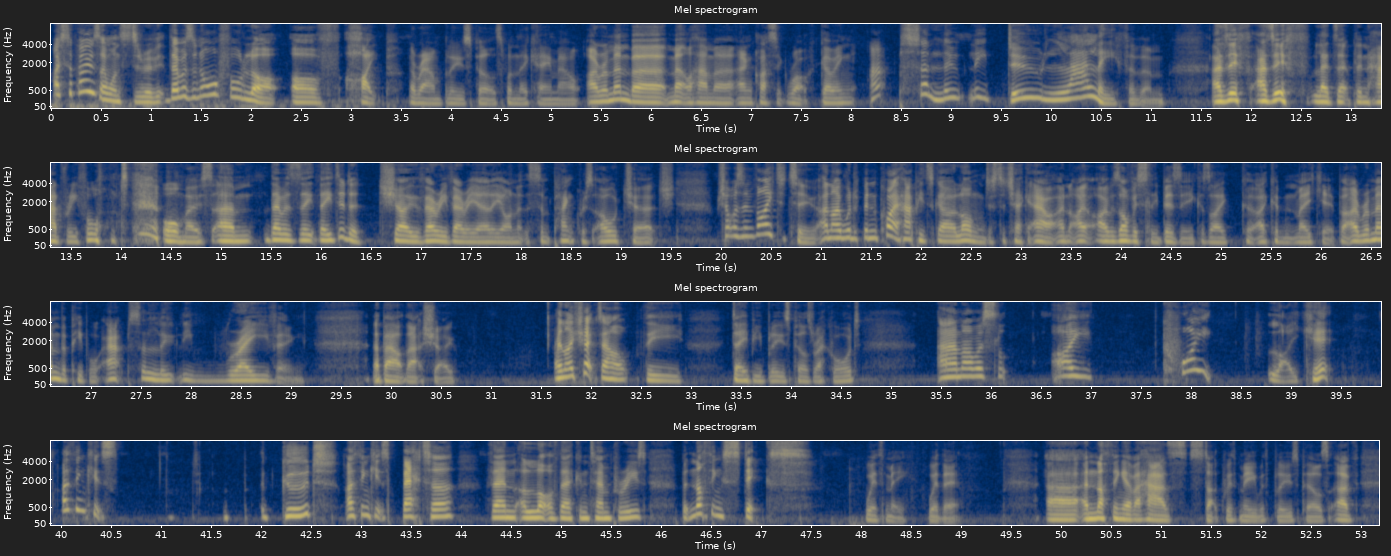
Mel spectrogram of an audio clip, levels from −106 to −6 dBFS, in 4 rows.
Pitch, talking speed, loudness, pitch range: 145 Hz, 170 wpm, -36 LUFS, 125-190 Hz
